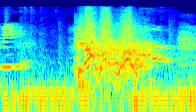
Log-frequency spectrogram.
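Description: German Shepherd dog vocalizing in play: a brief whine at the start, then a louder burst of barks and yips about a second in that lasts nearly a second.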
